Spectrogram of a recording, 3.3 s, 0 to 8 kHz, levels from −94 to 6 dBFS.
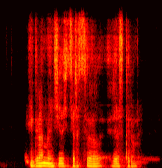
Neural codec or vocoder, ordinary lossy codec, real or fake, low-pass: codec, 24 kHz, 1 kbps, SNAC; Opus, 64 kbps; fake; 7.2 kHz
